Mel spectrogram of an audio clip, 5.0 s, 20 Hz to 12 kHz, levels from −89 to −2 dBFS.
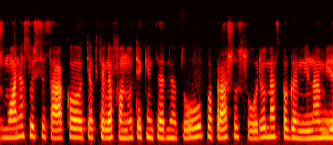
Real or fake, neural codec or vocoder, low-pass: real; none; 9.9 kHz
